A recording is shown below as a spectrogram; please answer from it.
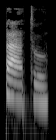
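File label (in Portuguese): "duck", Portuguese; FoodChain.activity; pt BR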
